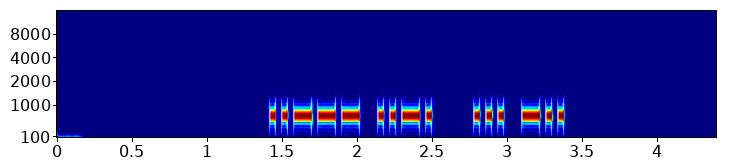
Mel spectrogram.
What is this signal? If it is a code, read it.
Morse code, heard as a keyed tone, about 31 wpm, 700 Hz. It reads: 2F SD
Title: Field Day Exchanges Encore - 30wpm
